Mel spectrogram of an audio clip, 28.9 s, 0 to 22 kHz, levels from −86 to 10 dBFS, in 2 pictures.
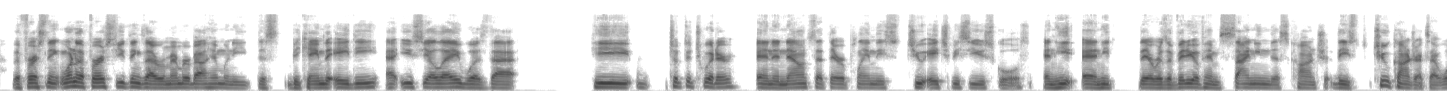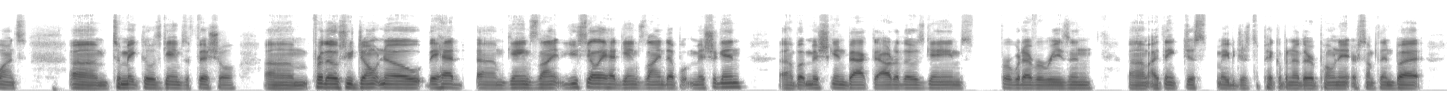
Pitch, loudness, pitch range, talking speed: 110 Hz, -25 LUFS, 100-120 Hz, 215 wpm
